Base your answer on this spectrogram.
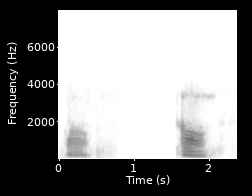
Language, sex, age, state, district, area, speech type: Telugu, female, 18-30, Telangana, Mahbubnagar, urban, conversation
